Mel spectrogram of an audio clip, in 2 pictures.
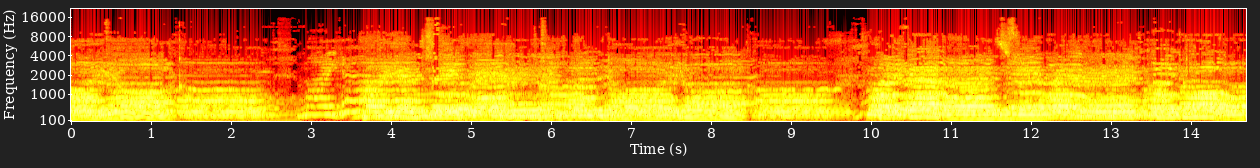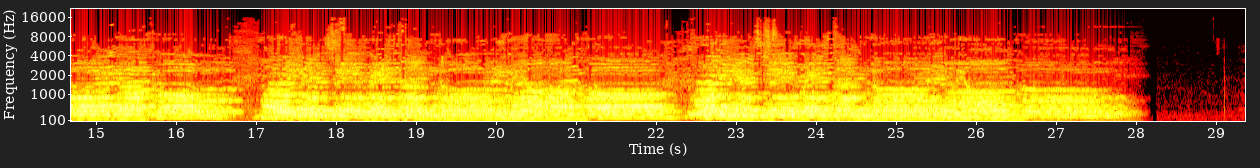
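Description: Church choir singing a sung response in sustained phrases, with short breaths between phrases about every five to seven seconds.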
